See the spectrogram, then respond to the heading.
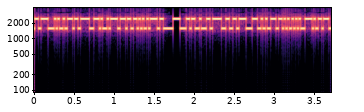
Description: RTTY, about 45.45 baud. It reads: OF THE REVOLUTIONARY
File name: fsk850 / usnavy1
